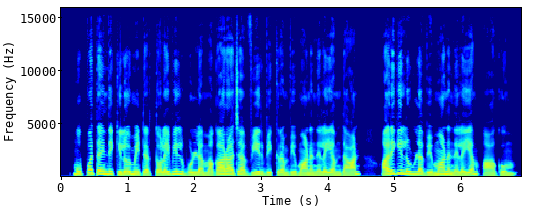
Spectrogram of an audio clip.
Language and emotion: Tamil, neutral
